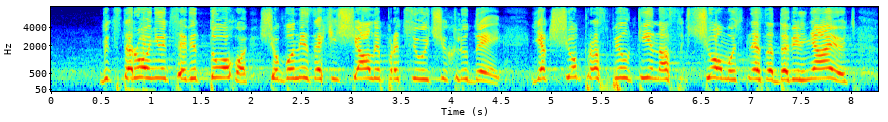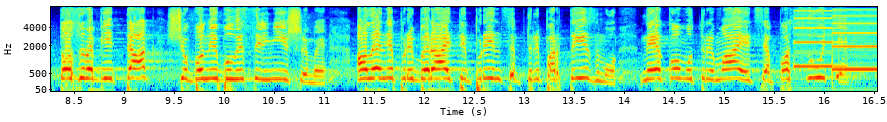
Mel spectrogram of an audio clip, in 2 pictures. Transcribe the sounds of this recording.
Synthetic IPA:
ʋʲid̪st̪ɔɾɔnʲʊjʊt͡sʲːɐʋʲid̪̚t̪ɔɦɔʃt͡ʃɔbʋɔnɪzɐxʲiʃt͡ʃːɑlˠɪpɾɐt͡sʲujʊt͡ʃɪxlʲʊd̪ɛj | jɐkʃt͡ʃɔpɾɔspʲilˠkɪnɑswt͡ʃɔmʊsʲnɛzɐd̪ɔʋʲilʲnʲajʊtʲt̪ɔzrɔbit̚ʲt̪ɑkʃt͡ʃɔbʋɔnɪbʊlˠɪsɪlʲnʲiʃɪmɪ | ɐlˠɛnɛpɾɪbɪɾɑjt̪ɛpɾɪnt̪sɪp̚t̪ɾɪpɐrt̪ɪzmʊ | nɐjɐkɔmʊt̪ɾɪmɑjet͡sʲːɐpɔsutʲi

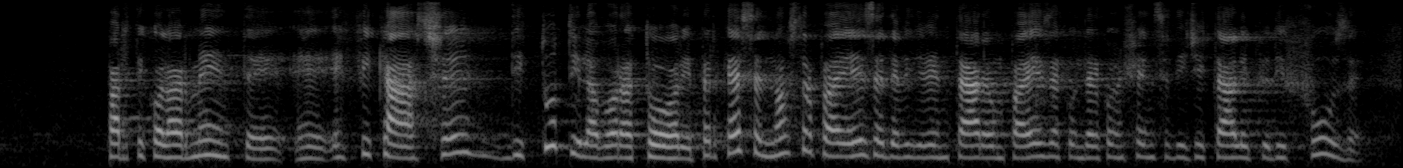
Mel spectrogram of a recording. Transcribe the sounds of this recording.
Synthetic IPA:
part̪ikolarment̪eɛːfːikaːt͡ʃed̪it̪ut̪ːiːlavoɾat̪oːɾiperkesːeilnɔst̪ɾopaeːzed̪ɛːved̪ivent̪aːɾeumpaeːzekond̪elːekonoʃɛnt̪sed̪id͡ʒit̪aːlipjud̪ifːuːze

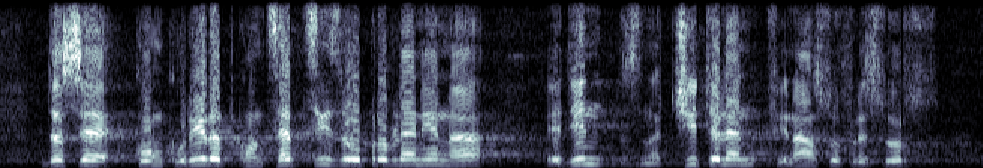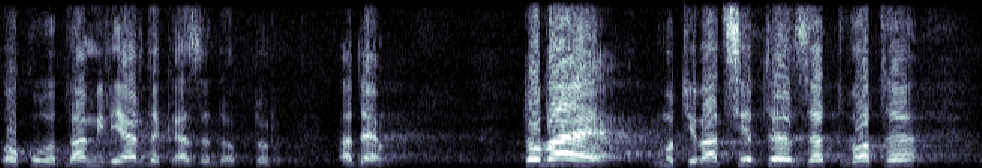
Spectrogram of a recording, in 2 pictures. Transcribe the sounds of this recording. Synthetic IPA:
d̪ɐsɛkoŋkʊɾiɾət̪kont̪sɛp̚t̪siːzɐʊpɾɐvlɛniɛnɐɛd̪inznɐt͡ʃit̪ɛlɛnfinansofɾɛsuɾs | ɔkolˠʊd̪vamiliaɾd̪əkazəd̪ɔk̚t̪oɾ | ɐd̪ɛm | t̪ovaɛmot̪ivat̪sijət̪əzɐd̪vɔt̪ə

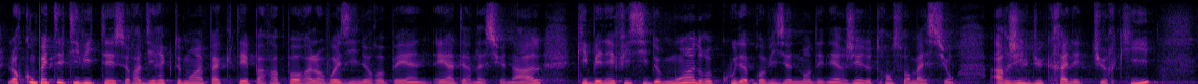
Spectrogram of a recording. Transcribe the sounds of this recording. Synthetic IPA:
lʔœʁkɔ̃pet̪it̪ivit̪esəʁad̪iʁɛkt̪əmɑ̃ɛ̃pakt̪epaʁːapɔʁalœʁvwazinøʁɔpeɛneɛ̃t̪ɛʁnasjɔnalkʲibenefisid̪əmwɛ̃d̪ʁəkʰud̪apχɔvizjɔnmɑ̃d̪enɛʁʒied̪ət̪χɑ̃sfɔʁmasjɔ̰̃a̰ʁʒild̪ykχɛned̪ət̪yʁkʲʰi

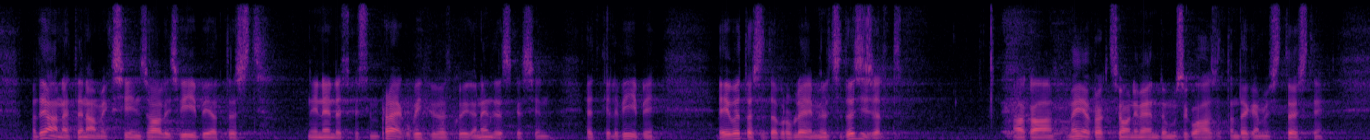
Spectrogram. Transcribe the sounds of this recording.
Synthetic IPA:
mɑt̪e̞ɑne̞t̪ːˑe̞nɑmiksːiːnsɑːlisviːb̥ijɑt̪ːˑe̞st̪ | niːne̞nd̪e̞st̪ke̞sːiːnprʔɑeɡ̥upiɦjuvɑt̪̚kujkɑne̞nd̪̥e̞st̪̚ke̞sːiːnhe̞t̪̚kʰe̞lviːb̥ie̞jvɤt̪ːˑɑse̞d̪ɑpro̞b̥le̞ːmiylt̪se̞̥t̪ɤ̞s̬ʲise̞lt̪ˑ | ɑɡ̥ɑme̞jefrɑkt̪sio̞ːnʲive̞ːnd̪umuse̞ko̞ɦɑse̞lt̪ːˑo̞nt̪e̞ɡe̞mist̪t̪ːɤ̞est̪i

